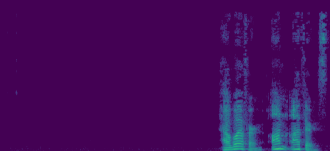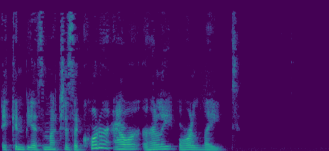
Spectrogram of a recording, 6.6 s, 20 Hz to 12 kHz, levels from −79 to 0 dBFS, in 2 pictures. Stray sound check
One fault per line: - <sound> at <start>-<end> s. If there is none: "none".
none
